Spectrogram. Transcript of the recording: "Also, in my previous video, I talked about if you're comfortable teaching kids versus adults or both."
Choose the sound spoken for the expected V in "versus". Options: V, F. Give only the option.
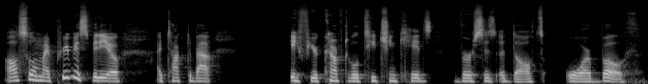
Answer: V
